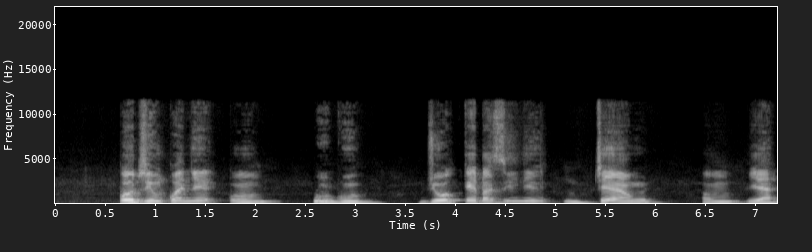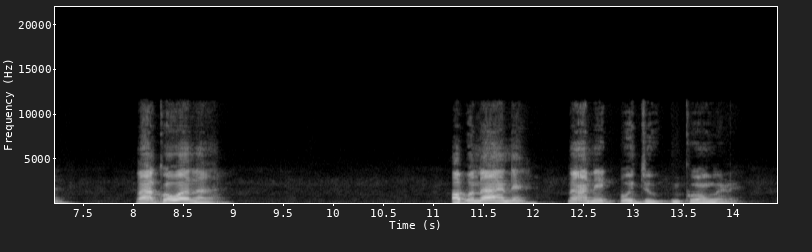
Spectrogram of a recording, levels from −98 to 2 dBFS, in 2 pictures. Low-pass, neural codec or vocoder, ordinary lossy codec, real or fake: none; codec, 24 kHz, 1 kbps, SNAC; none; fake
